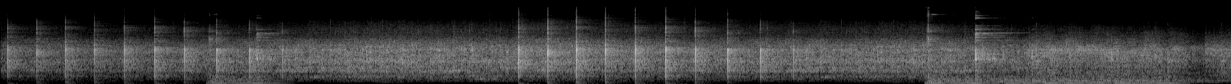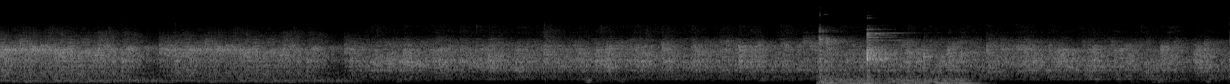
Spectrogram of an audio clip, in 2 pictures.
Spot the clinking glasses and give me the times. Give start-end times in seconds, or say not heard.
2.0-2.8, 9.2-11.7, 20.4-21.9.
